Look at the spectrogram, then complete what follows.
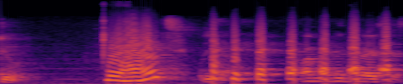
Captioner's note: laughs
